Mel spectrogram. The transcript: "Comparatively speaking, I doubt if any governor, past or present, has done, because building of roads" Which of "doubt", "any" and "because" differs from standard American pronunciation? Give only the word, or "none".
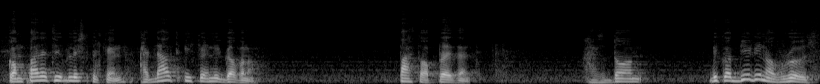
because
